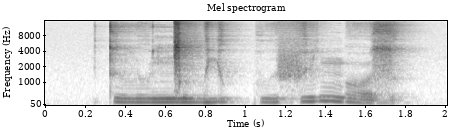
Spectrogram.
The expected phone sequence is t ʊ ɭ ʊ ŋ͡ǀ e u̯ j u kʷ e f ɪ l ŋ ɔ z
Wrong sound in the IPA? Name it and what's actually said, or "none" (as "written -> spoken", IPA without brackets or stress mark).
ɭ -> l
